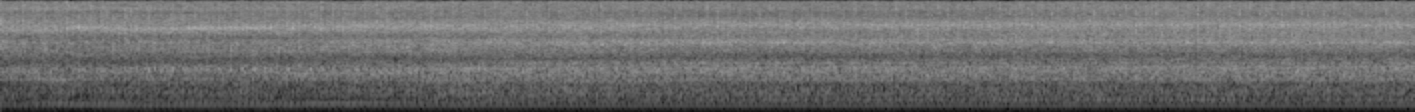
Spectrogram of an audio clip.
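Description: Starter keeps spinning the engine with an even whirring drone and a loose, irregular chug, but it never catches and runs on its own.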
